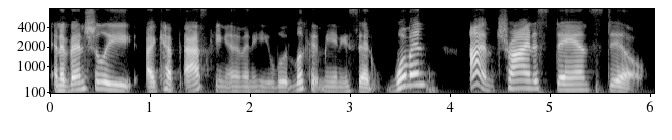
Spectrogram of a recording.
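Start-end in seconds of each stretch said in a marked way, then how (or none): 3.4-6.0 imitated indignant rebuke, high on the first word then drawn out; hammed-up slow irritation; mock exasperated. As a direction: play an annoyed living statue, slowly spelling it out. Retold rebuke from motionless street performer.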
